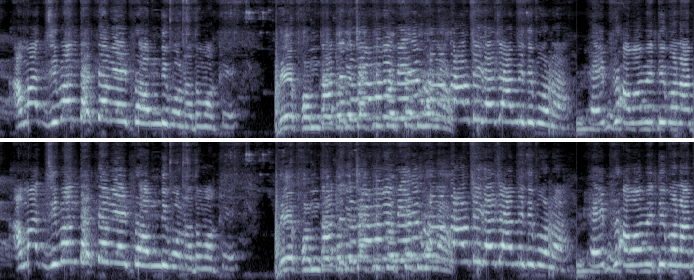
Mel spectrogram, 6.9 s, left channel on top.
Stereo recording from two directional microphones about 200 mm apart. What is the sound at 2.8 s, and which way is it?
Speech, 10° left (ahead or behind).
